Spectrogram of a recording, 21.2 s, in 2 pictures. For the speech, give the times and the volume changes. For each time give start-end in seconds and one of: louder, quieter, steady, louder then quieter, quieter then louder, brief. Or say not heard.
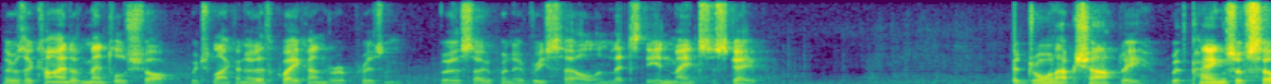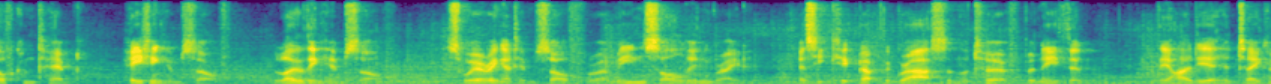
0.0-6.4 quieter
8.4-21.1 steady.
